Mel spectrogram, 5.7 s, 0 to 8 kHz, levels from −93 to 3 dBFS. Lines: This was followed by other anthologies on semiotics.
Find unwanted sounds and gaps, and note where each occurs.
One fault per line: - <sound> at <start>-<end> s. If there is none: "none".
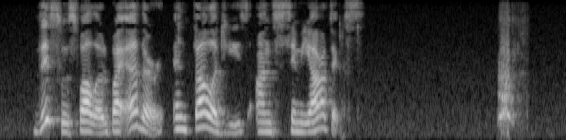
- bark at 5.0-5.3 s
